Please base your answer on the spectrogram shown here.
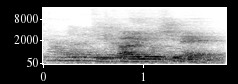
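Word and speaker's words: δικαιοσύνη: 디카이오 시네. 이게 D-E-K-A-I-O, 이게 S예요. 동그라미처럼 생겼는데 수, 그 다음에 이게 우 발음 나는 거예요.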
